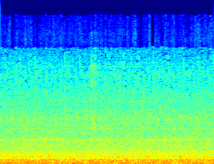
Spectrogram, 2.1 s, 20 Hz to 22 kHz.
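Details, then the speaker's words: 1997 Mercury Grand Marquis 4.6L before repair, idling, tailpipe rattling: a steady idle with a faint irregular stumble. The skip is worse at about 40 mph, there is no check-engine light, and long-term fuel trims read 14 and 18. "So I got a skip, and it's kind of annoying. It's not too bad here, but going down the road about 40 miles an hour, it's pretty profound."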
